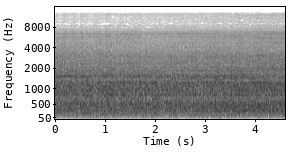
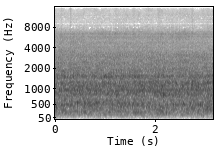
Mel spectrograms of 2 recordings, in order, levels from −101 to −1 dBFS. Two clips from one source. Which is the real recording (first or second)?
first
